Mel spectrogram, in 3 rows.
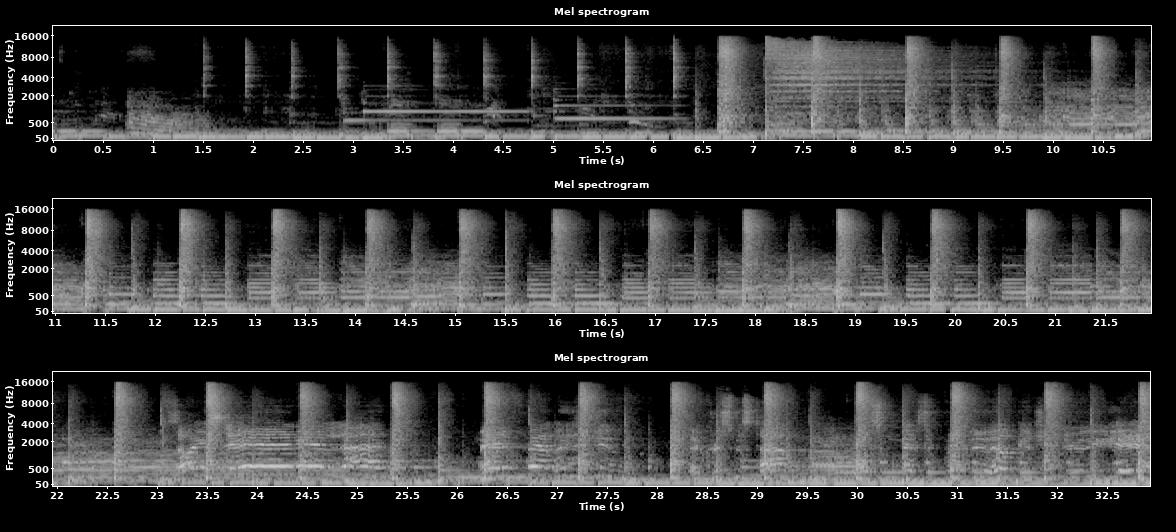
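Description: A rock band playing: a 1985 Made-in-Japan Squier Jazz Bass holds a steady bass line under electric guitar notes, and the drum kit comes in about seven seconds in with a steady beat, the full band carrying on from there.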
